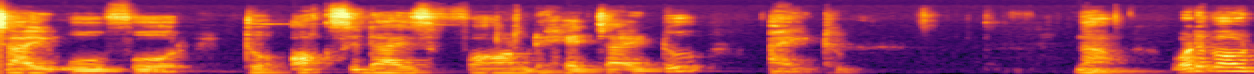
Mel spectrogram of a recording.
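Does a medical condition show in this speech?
No.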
